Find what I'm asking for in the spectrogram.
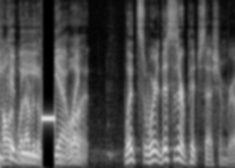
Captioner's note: beeping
